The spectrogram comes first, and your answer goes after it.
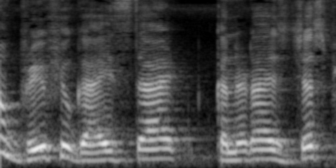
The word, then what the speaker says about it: Kannada: I just want to brief you guys that kannada is just pronounced as kannada kannada not kannada we don't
